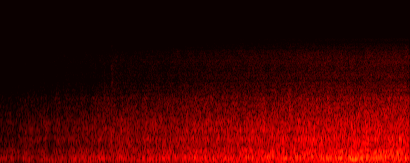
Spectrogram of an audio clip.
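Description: A steady rushing background noise in the room that swells gradually louder.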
